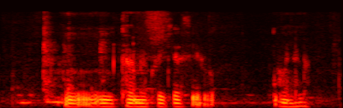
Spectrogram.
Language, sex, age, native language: Icelandic, male, 15, Icelandic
